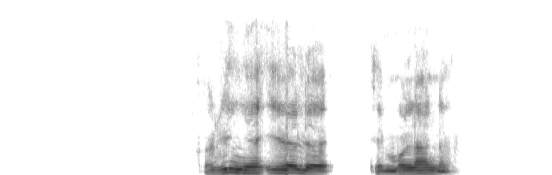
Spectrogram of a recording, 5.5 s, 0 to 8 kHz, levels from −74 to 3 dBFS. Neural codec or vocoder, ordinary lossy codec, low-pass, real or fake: none; Opus, 32 kbps; 7.2 kHz; real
